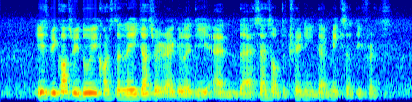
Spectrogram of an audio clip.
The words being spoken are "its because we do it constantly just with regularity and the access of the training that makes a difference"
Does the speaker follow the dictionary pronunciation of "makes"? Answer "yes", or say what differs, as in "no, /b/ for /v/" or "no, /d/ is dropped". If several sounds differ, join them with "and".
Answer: yes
